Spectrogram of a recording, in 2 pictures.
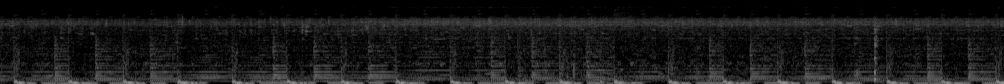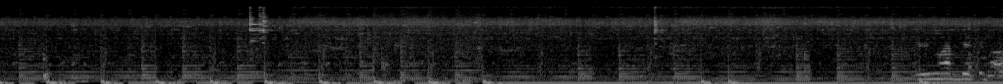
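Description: Fish sizzles steadily in hot oil in a pan, a close and continuous frying hiss with faint clinks of utensils throughout.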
